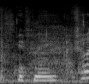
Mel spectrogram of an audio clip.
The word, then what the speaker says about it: Myfanwy: Myfanwy.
